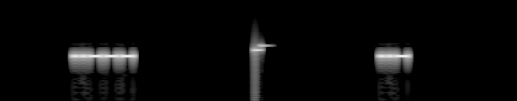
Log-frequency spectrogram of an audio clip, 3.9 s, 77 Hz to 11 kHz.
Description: Morse code, heard as a keyed tone, about 40 wpm, 700 Hz. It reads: 2 U
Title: Single Letter-Number 40wpm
